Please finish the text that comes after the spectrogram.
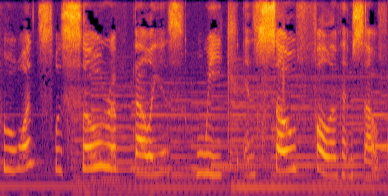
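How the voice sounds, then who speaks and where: A woman voicing a proud, tender mother in an animated series. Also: high voice, takes it slowly, over music. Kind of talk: animated web series dialogue.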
